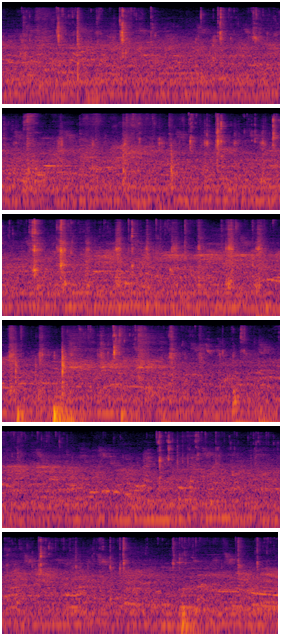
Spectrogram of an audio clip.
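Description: A man chews food noisily with his mouth open.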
